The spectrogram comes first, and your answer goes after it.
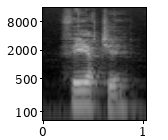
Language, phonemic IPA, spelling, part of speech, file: Dutch, /ˈvercə/, veertje, noun, Nl-veertje.ogg
- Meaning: diminutive of veer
